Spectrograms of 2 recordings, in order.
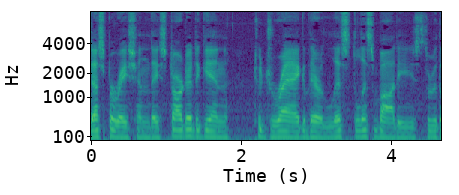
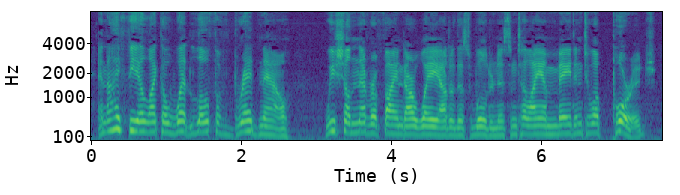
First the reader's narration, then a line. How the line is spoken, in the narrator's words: said the pudgy man moaningly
